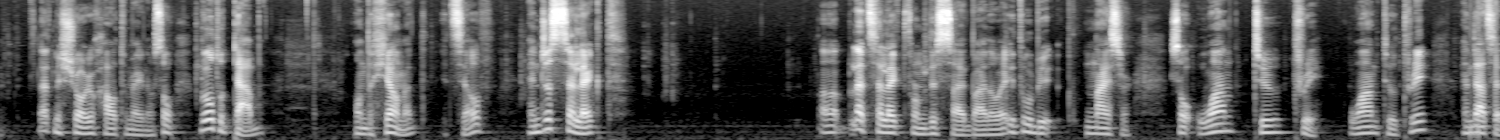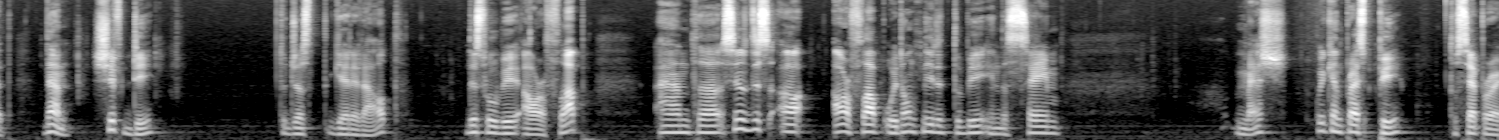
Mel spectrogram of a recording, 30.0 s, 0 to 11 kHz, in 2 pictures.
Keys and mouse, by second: 1.8 Tab, 7.0-11.8 middle drag, 11.8 click, 12.0 ctrl+middle click, 12.2 ctrl+click, 13.3 ctrl+middle click, 13.8 ctrl+click, 14.2-29.9 alt+middle drag, 16.4 shift+d, 28.5 p.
